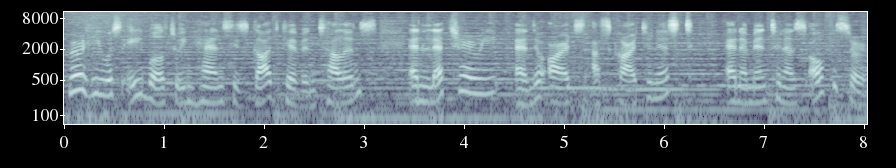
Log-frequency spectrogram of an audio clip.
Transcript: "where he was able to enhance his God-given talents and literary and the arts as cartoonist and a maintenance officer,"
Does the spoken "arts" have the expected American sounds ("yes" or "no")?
yes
